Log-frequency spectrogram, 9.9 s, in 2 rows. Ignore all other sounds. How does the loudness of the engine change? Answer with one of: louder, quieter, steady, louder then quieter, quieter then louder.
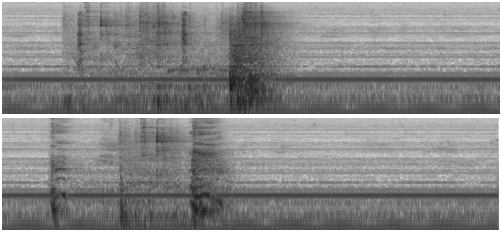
steady.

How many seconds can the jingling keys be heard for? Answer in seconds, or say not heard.
3 s.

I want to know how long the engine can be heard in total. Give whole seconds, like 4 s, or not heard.
10 s.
